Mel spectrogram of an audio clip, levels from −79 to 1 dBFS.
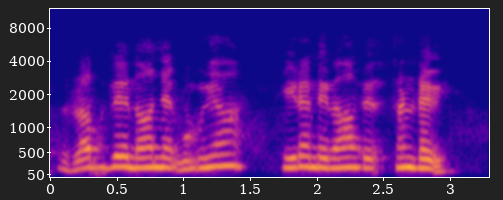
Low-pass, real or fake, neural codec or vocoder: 7.2 kHz; fake; codec, 16 kHz, 1 kbps, FreqCodec, larger model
